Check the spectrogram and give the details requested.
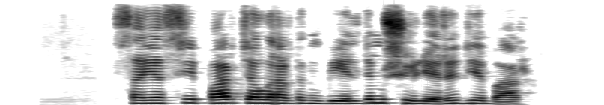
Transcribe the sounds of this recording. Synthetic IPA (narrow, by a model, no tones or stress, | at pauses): sɑjɑsijpʰart̪ijalˠɑɾd̪əɴbe̞ld̪ɪmʏʃe̞le̞ɾɪd̪e̞bɑɾ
